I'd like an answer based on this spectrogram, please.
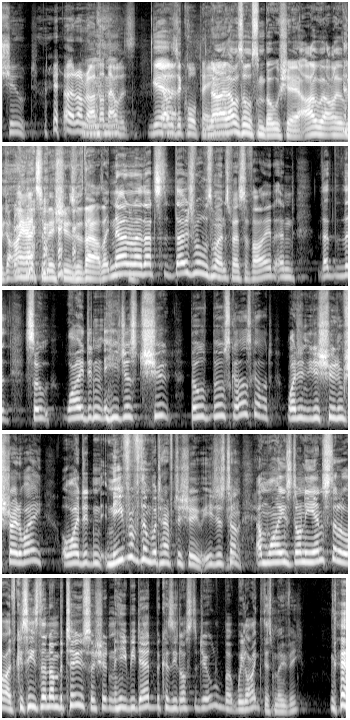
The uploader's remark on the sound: Live from SinWeek! Joined by the entire CinemaSins staff, live at SinWeek.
